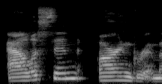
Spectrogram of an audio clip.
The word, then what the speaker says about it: Alison Arngrim: I have Allison Arrim and I hope I'm saying your name right.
